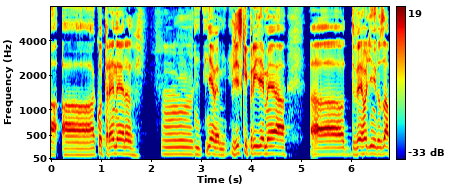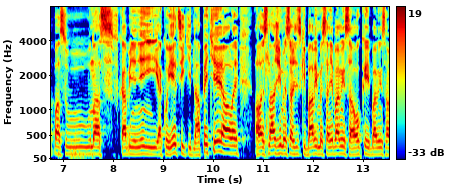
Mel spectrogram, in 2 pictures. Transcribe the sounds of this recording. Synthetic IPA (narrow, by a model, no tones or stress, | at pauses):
aakɔt̪ɾɛnɛɾ | ɲɛʋjɛmʒd̪it͡skipɾiːɟɛmɛa | d̪ʋɛɦɔɟinid̪ɔzaːpasuunaːsfkabiɲɛɲɛɲiːakɔjɛt͡siːciɟnapɛcɪɛalɛ | a̰lɛsnaʒiːmɛsavʒd̪it͡skibaʋiːmɛsaɲɛbaʋiːmsaɔkɛjbaʋiːmsa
